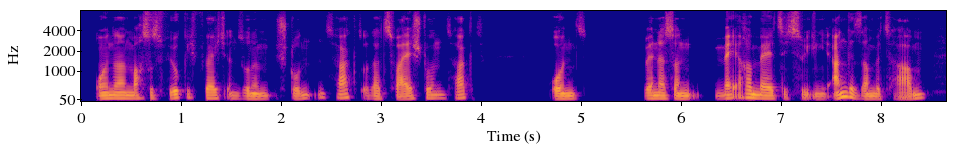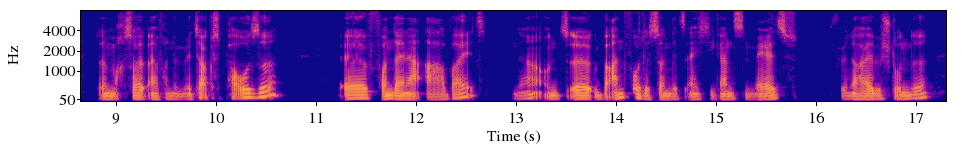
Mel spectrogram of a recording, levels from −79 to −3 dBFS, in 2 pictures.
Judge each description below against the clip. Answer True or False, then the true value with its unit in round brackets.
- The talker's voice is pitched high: False (95 Hz)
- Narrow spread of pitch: False (3.5 semitones)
